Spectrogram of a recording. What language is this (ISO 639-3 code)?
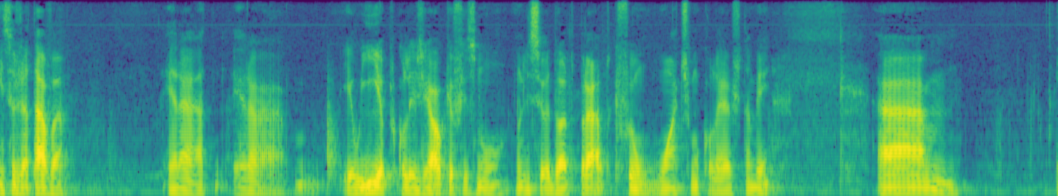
por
